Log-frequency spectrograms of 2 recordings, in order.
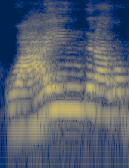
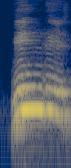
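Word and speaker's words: wind: 윈디 자 그런데요 똑같은 스펠링에이 단어가 와인드라고 발음되면 해 보실까요? 와인드 윈드일 때는 바른 바람이고 와인드 하면은 감다라는 말이에요.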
